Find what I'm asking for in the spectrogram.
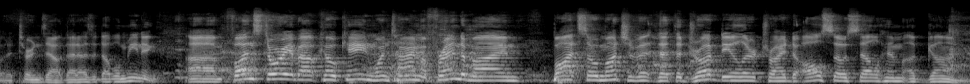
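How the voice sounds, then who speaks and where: Against noticeable background noise and audible room echo, a man with an American accent speaks at a moderate pace in a high voice with very wide pitch swings. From Florida, small town. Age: 30s. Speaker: comedian. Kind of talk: stand-up. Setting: stage with audience.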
